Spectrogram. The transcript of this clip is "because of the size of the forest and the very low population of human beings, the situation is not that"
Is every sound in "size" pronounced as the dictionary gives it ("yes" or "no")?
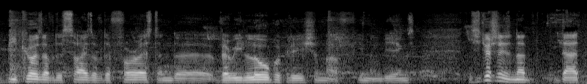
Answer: yes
